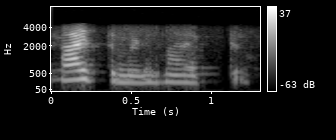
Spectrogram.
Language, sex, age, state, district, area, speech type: Kannada, female, 30-45, Karnataka, Shimoga, rural, conversation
